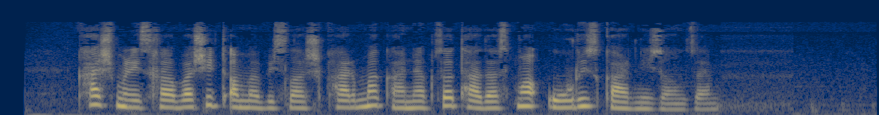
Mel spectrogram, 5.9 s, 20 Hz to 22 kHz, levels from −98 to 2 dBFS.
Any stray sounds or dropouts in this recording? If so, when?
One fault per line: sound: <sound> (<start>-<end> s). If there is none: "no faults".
no faults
